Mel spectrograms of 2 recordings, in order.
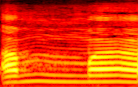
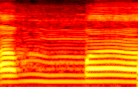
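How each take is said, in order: The two takes are said the same way.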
